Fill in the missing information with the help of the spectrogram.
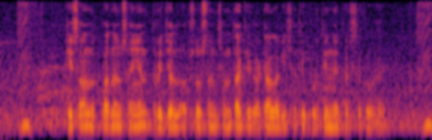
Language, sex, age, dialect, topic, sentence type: Magahi, male, 36-40, Southern, agriculture, statement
